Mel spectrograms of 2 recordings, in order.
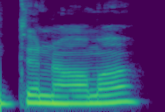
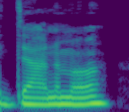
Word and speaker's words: Danama: I mean, I say Dama, other people say Danma.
